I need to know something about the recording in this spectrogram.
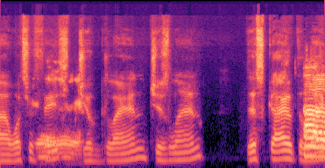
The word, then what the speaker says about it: Ghislaine: It's pronounced Ghislaine.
